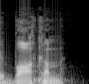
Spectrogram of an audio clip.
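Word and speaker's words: Baucham: His name is Vody Baucom Jr. First name is spelled with a V as in Victor, O-D-D, like double dog, I-E. Last name spelled B-A-U-C-H-A-M, B as in boy, Baucom.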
